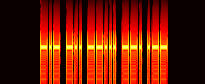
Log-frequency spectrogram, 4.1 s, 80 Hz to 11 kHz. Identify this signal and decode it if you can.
Morse code, heard as a keyed tone, about 28 wpm, 700 Hz. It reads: KD7GW
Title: USA Call Signs Repeated 2x 28wpm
